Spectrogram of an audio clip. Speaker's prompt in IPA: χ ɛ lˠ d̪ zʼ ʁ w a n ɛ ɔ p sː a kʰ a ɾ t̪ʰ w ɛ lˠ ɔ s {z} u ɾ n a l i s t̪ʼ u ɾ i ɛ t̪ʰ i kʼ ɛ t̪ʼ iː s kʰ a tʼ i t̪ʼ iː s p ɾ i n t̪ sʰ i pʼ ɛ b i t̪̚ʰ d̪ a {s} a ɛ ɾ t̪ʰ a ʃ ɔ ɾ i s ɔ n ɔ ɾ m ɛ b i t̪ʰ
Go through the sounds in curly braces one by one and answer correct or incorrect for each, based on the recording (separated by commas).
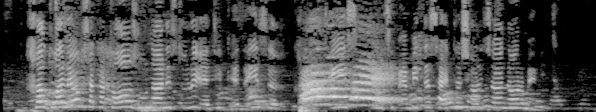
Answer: incorrect, correct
